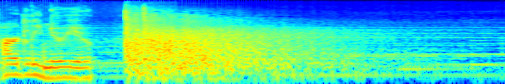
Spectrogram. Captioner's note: loud thunk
